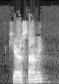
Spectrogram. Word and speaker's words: Kiarostami: Kiarostami.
